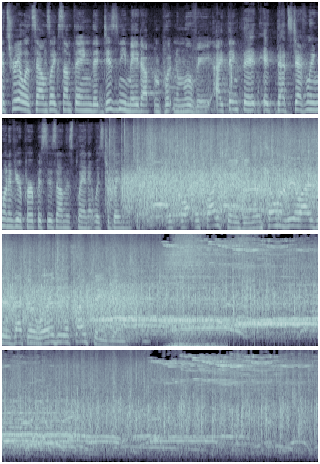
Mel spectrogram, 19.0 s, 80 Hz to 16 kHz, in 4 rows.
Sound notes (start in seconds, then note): 11.6 applause; 11.6 audience cheers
